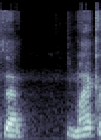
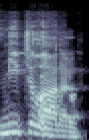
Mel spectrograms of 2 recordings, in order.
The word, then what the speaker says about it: michelada: and events and speaking of Mexico what is the Mada I hope I pronounced that correctly no you you mispronounced it it's michelada okay mik okay me local favorite so tell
